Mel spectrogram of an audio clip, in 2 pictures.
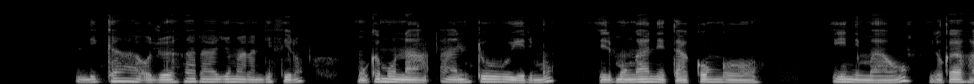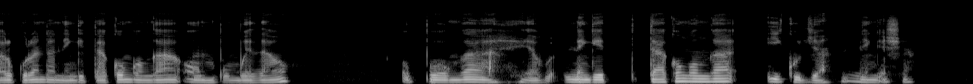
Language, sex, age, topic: Oshiwambo, male, 18-24, finance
